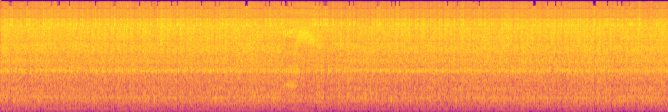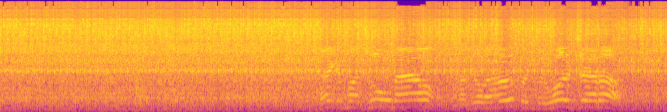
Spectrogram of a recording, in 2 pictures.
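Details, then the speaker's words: Two-stroke Weed Eater string trimmer, low-speed jet opened until it stutters: buzzy note sags and wavers when too rich, then clears as jet is closed about a quarter turn. "here how it slowed down and i'm going to close it back up i'm just going very small amounts of time i've turned it about a quarter turn right now hear how it's starting to clear itself back up"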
